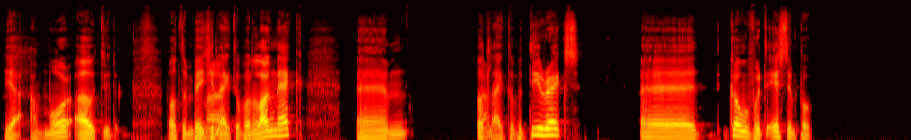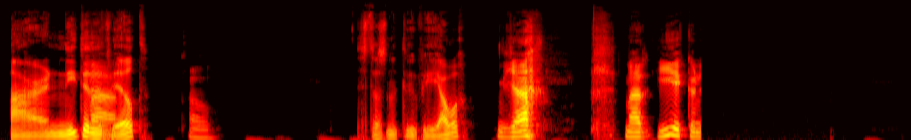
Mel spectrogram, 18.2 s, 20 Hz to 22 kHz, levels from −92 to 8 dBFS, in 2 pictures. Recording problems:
audio cutting out; at 4 s for 0.5 s, at 8 s for 1 s and at 16 s for 1.5 s

